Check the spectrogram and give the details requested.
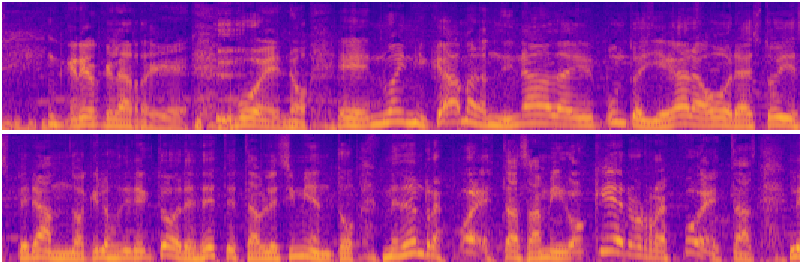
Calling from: Costa Rica; Desde la muy inundada Costa Rica, llovió mucho

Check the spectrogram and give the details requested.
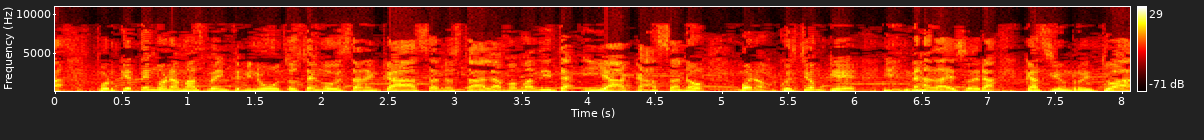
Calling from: Mexico City, Mexico; de México, México.

